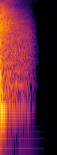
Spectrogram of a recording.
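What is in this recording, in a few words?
WHOOSH SN, snare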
